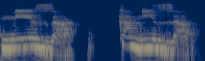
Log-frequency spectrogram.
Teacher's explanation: vai representar o fonema Z, como inglês ou italiano, por exemplo, quando aparecer ou quando aparece entre vogais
